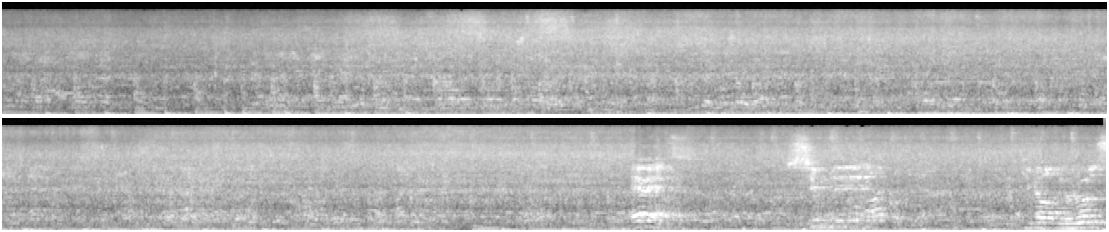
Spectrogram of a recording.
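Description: A hair dryer blowing steadily over background music in a busy barbering hall.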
